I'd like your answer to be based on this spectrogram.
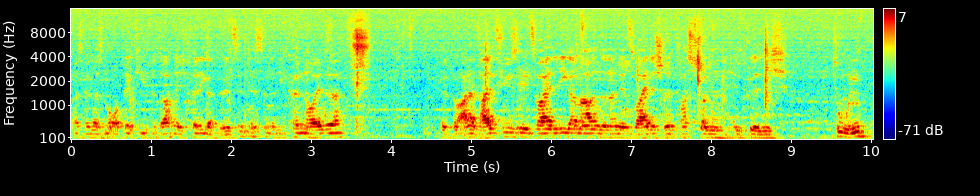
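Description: A man in his fifties, a handball coach giving an emphatic, deliberate pre-game team talk with pauses for effect in a locker room. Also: on the low side, steady tone, over music. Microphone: camera a few metres away. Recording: roomy, distant camera mic, background noise.

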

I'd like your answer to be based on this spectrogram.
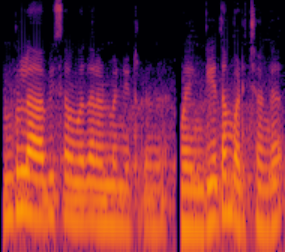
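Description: Guy w an on a muffled phone call, talks fast, teasing and bossy, lots of noise behind. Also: on the high side, steady tone. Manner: teasing, bossy, gives repeated instructions. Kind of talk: casual phone conversation.

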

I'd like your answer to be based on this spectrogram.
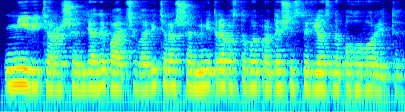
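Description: A woman doing a soft-spoken young wife. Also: lowish voice, level tone, quick pace, close to an everyday voice. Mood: hesitant. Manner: quiet, gentle, hesitant. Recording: roomy echo.

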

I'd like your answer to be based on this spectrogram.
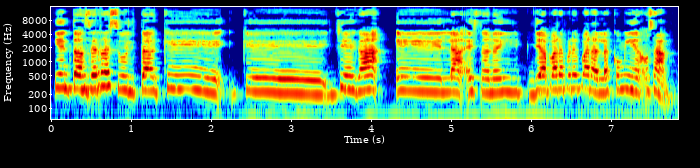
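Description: A woman's voice: a little high, level tone, takes it slowly, hardly any pauses. A woman chatting casually and gossipily as she recaps a TV show while doing her makeup. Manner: chatty, gossipy, keeps saying "mi amor". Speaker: vlogger.

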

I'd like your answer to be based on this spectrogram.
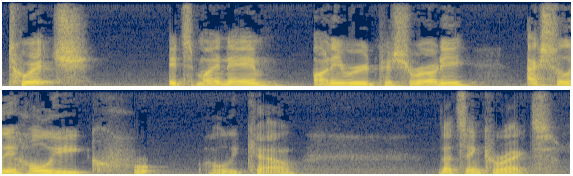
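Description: Young man, game livestream chat, slow drawl, hiccuping, talking to viewers. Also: medium pitch, steady tone, a little mellow. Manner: rambling, talks to chat, keeps hiccuping and burping. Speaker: streamer. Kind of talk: casual livestream chat while gaming.

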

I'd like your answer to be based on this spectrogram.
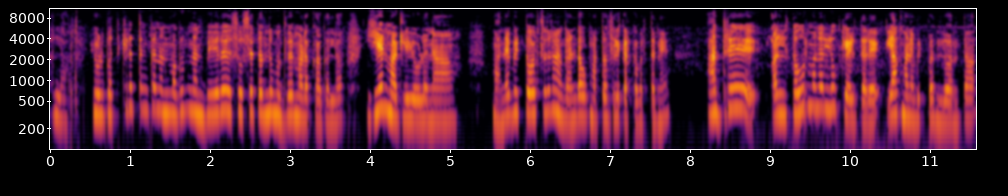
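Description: A woman's voice: high-pitched, a bit bright. A woman voicing a scheming middle-aged mother-in-law who gloats in sly monologues as she plots murder, for a cartoon. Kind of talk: cartoon voice acting.

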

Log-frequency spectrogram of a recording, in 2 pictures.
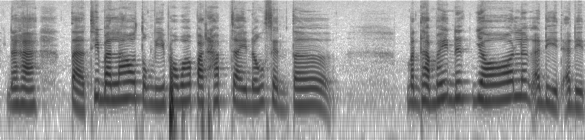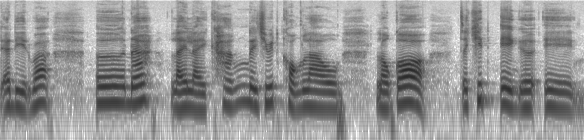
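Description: A woman's voice: medium pitch, darkish tone. A middle-aged woman from Thailand telling a personal story and acting out both sides of the conversation. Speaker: insurance agent team leader. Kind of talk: storytelling talk.

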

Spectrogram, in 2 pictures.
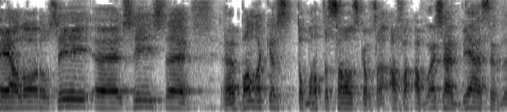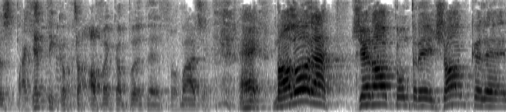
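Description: Halting man telling jokes. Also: a little high. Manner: halting, many restarts, chuckling. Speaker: stand-up comic. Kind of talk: amateur comic monologue with jokes.

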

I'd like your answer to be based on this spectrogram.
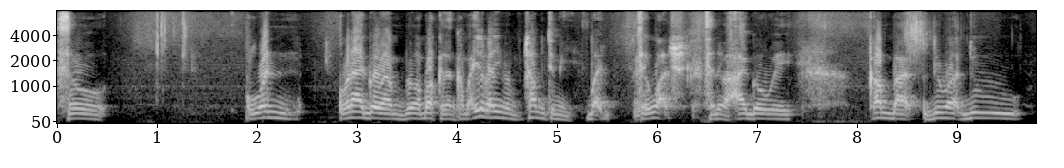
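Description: A man's voice: medium pitch, fairly even intonation, moderate pace, darkish tone. A man, a podcast guest telling a long story in casual street slang, rambling and restarting as he goes.

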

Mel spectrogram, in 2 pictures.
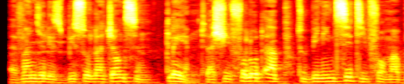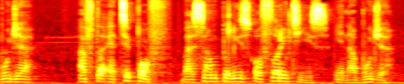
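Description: A man reading a news report in a steady, formal way. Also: fairly low pitch, slightly rough. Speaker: news narrator. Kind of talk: scripted news narration.

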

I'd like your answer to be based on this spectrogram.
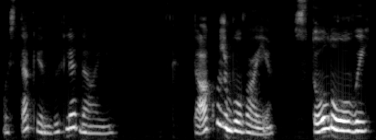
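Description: A woman kindergarten teacher leads a speech lesson for little children, her pitch rising and falling in a lively, singsong way. She speaks slowly and gently, asking coaxing questions and leaving pauses for the children to answer. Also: breathy edge.

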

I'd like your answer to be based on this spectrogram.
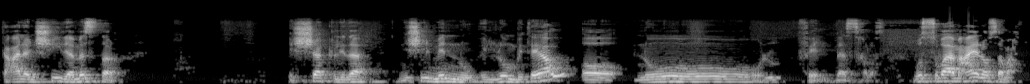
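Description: A man's voice: mid-range voice, expressive, quick pace, bright, forceful tone, reverberant, slight background noise. A man with an Egyptian accent teaching a math lesson, coaxing students with questions and repetition. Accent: Egyptian Arabic. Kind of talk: lively classroom explanation.

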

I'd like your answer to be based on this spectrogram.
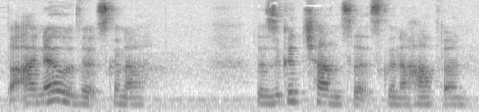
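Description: Speaking a bit quickly in a Lancashire accent, a woman chats loosely over her game stream, teasing herself and reading viewer comments aloud as she responds to them. Her voice is somewhat low for a woman, and a faint background hum lingers throughout this casual live-stream talk.

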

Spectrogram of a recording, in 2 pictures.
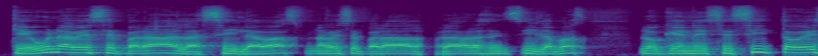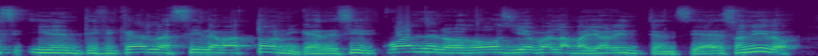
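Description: A man teaching a recorded lesson with a warm, mellow voice. He explains patiently, drawing words out, repeating each point and checking in with short questions. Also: a little high, a little fast, few pauses. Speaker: school teacher.

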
